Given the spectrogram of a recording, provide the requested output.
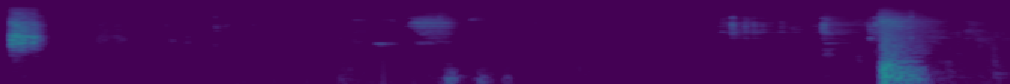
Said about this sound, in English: I need to get off my bed and close the door for a minute, so hold on, onto your toes.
